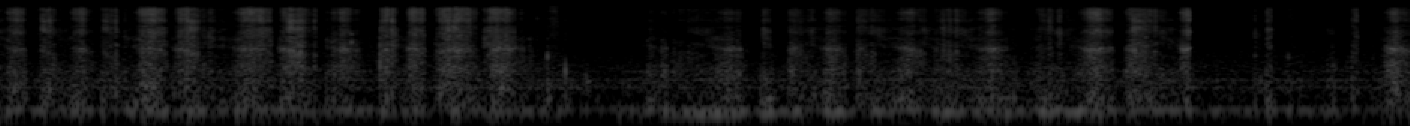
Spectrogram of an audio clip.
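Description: A gold metal fountain pen nib, held in the fingers, scratches across flat, solid, lined cream writing paper on a desk while writing English cursive. Quick, bright, scratchy strokes come in uneven bursts, with a softer, quieter stretch near the middle.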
